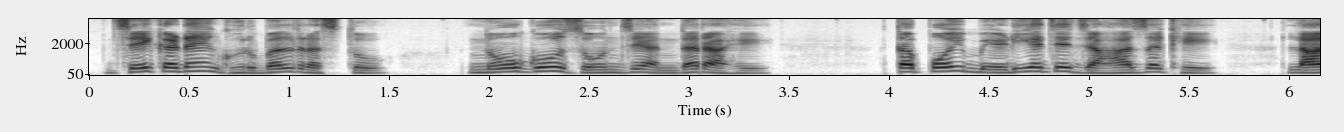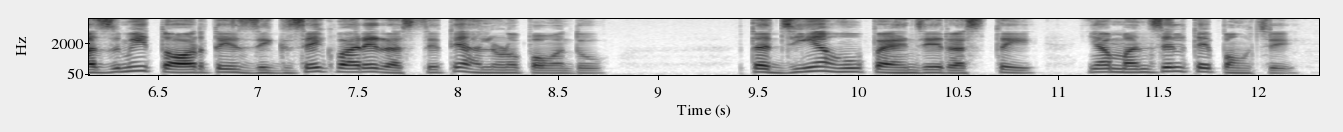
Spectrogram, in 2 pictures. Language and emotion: Sindhi, neutral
